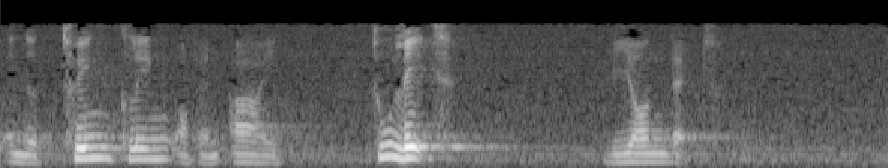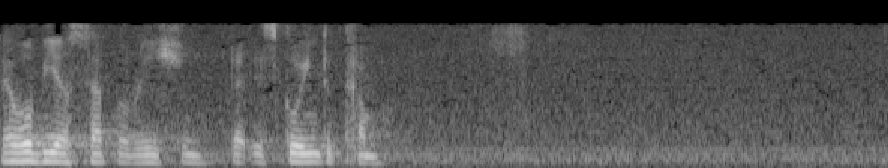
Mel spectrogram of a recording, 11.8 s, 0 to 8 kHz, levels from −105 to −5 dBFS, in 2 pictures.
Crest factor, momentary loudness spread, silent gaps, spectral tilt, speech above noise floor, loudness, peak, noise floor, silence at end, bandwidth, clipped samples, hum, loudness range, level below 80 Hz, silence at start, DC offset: 24 dB; 27 LU; none; -11 dB/octave; 27 dB; -27 LUFS; -6 dBFS; -54 dBFS; 2.45 s; 5.2 kHz; under 0.1%; none; 12 LU; -68 dBFS; 0 s; under 0.1%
